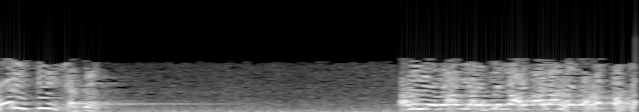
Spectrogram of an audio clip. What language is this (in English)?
Urdu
